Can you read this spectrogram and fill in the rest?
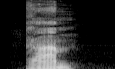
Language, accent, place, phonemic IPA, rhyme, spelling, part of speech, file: German, Germany, Berlin, /ʁaːm/, -aːm, Rahm, noun, De-Rahm.ogg
- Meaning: cream (milkfat)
